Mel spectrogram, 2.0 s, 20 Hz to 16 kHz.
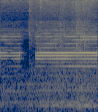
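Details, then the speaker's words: Dell Optiplex 170L desktop at power-up: a short blip then a long, high, steady beep, no amber LED; thought to be the beep code for a memory problem, not confirmed. "That sounds like the beep code for a memory problem."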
